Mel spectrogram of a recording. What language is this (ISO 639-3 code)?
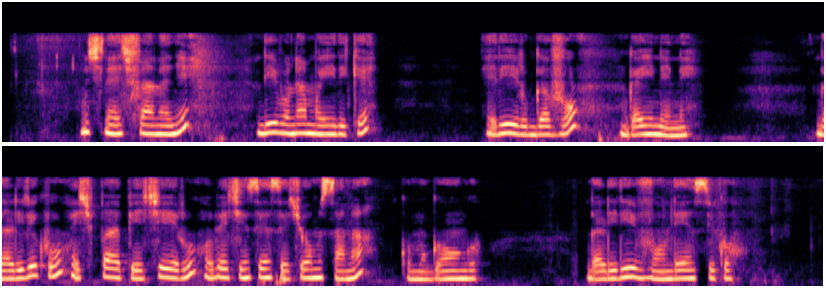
xog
